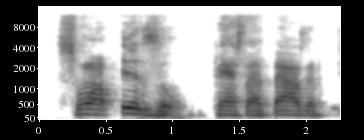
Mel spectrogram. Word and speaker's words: Swamp Izzo: Swamp Izzo.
